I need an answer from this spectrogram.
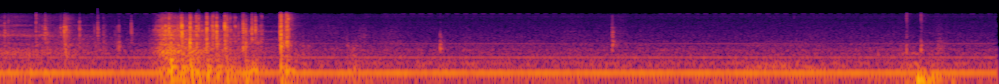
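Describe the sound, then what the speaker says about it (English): Someone types on a computer keyboard, entering Spanish text: a dense burst of quick key clicks early on, then a long stretch of steady background hum with only a couple of isolated taps near the end. "So I'm going to try to type in Spanish and see if that works."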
